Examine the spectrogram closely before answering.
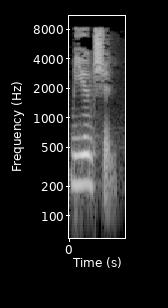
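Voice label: "Muenchen", English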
